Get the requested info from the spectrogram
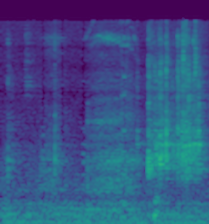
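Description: Faint light clicks and scraping of plastic toy-train parts being handled, likely as the train is fitted onto its plastic track, with a few louder clicks near the end.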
